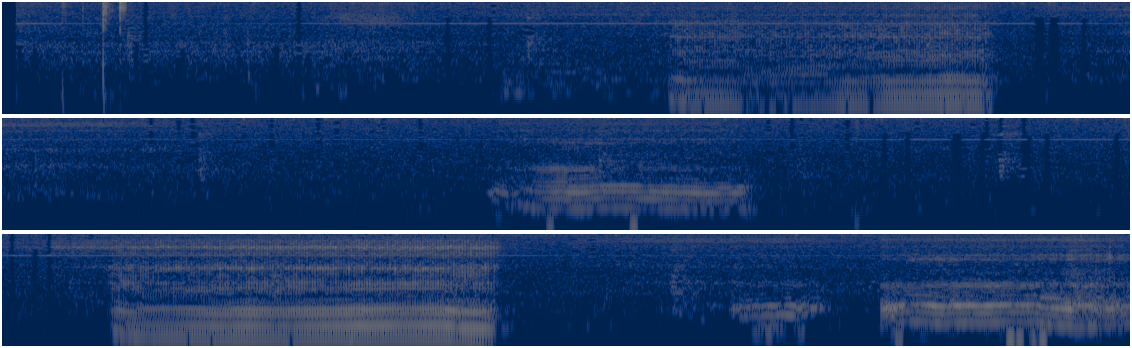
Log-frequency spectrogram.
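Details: Snoring in harmony: long, rumbling, buzzy snores on breathing in, repeating every few seconds with quiet gaps between; loud snoring.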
